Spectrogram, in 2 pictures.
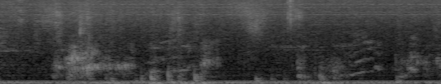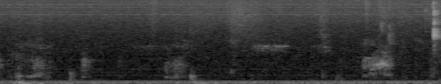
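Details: Kittens just back from being neutered and groggy on pain medication, recorded indoors. Faint, soft mewing sounds appear twice, near the start and again near the end, over a steady low hum with light rustling and handling noises.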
